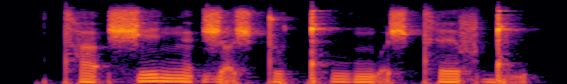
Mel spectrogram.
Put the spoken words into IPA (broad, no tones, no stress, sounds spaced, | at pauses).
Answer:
tʰ a ʔ ʃ e ŋ ɛ̃ ʔ ʒ ɑ̰ ʃ t ʊ ǃʰ u ŋʷ ɑ̰ ʃ tʰ ɛ f ɡ͡ǃ ṵ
